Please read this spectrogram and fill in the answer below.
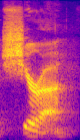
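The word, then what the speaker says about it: śira: So this is the sh, the palatal S, sh. I'm sorry, dental. With a long I. Shi-ra.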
